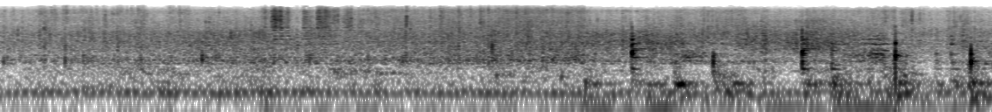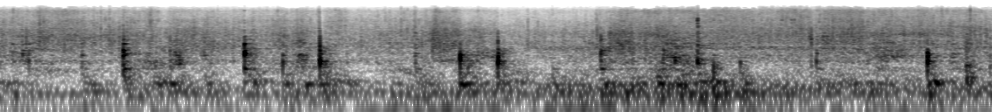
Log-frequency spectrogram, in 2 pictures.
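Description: Rice is stirred into a pot of beef pilau, with a steady sizzling hiss under repeated sharp scraping and clacking strokes of a spoon against the pot, close and rhythmic, with no talk.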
